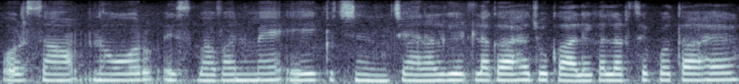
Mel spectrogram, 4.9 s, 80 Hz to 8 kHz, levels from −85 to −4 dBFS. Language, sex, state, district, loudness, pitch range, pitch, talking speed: Hindi, female, Chhattisgarh, Bastar, -15 LUFS, 215-225 Hz, 220 Hz, 220 wpm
